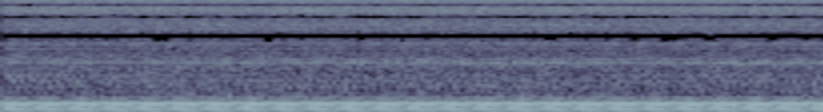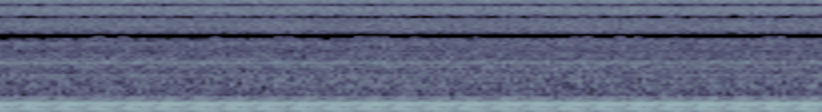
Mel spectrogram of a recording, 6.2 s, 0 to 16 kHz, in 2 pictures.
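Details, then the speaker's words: Craftsman 919.165200 5hp oil-free air compressor after capacitor replacement and 220v wiring corrected: steady low even electric hum, no grinding or struggling; pressure switch cuts off just over 100 psi, regulator leaks; normal running. "all right so it cuts off just over 100 not even 110 so that's good"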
